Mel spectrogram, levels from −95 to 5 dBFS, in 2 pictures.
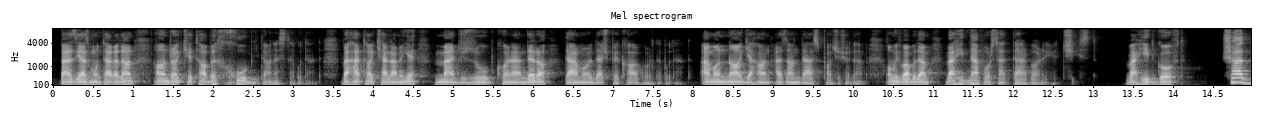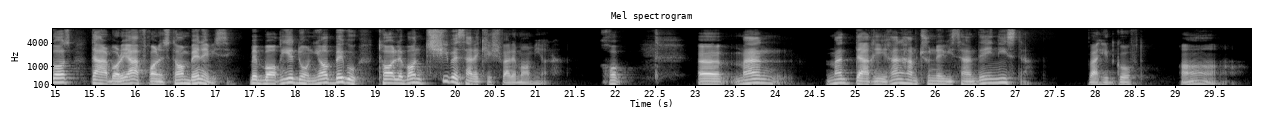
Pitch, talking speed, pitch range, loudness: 110 Hz, 125 wpm, 95-140 Hz, -20 LUFS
